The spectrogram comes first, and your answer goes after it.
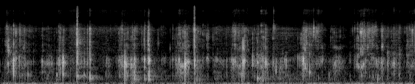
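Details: A dog eating raw food indoors, close-miked: sharp crunching bites and wet chewing clicks, with snaps coming roughly once a second over a quiet room background.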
